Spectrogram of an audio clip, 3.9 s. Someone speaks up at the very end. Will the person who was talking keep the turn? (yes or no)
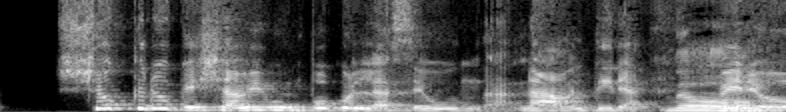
yes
